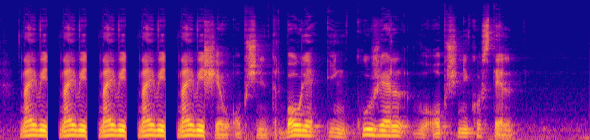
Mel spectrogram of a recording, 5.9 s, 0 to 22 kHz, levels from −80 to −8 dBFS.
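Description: Speech with a stutter with silent gaps from 0.48 to 2.05 s: a 0.28 s burst repeats four times, each followed by 0.11 s of digital silence, every 0.39 s. The waveform shows identical blocks separated by flat silent stretches, and the spectrogram shows matching vertical slices with blank gaps. The likely cause is a stalled stream replaying its last fragment.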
